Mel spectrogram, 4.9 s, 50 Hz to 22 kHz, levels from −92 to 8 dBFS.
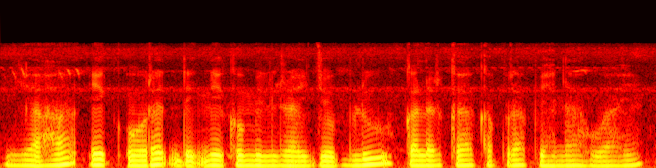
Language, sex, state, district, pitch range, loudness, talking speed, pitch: Hindi, male, Arunachal Pradesh, Longding, 115-125 Hz, -14 LUFS, 195 wpm, 120 Hz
